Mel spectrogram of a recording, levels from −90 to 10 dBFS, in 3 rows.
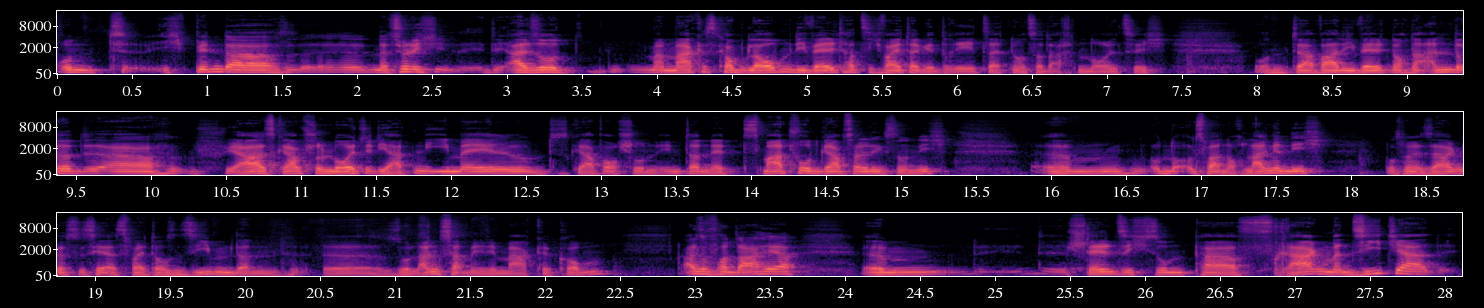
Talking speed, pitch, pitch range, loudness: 180 wpm, 125 Hz, 120-140 Hz, -27 LUFS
